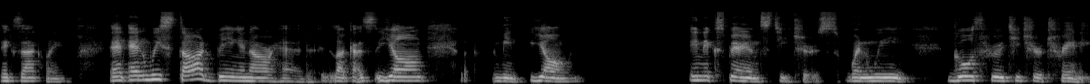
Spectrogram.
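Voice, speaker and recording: In a French accent, a woman speaks very slowly at a very deep, low pitch with ordinary pitch variation. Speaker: yoga instructor and intuitive coach. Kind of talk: casual chat.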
